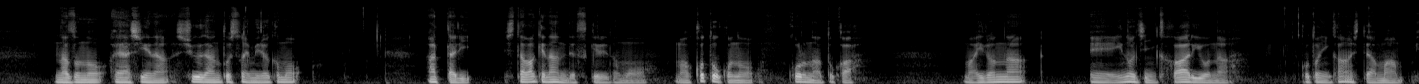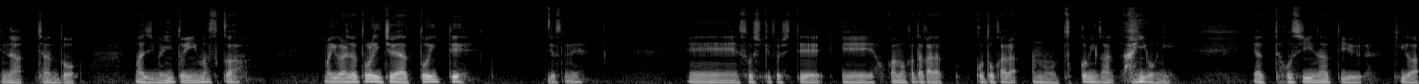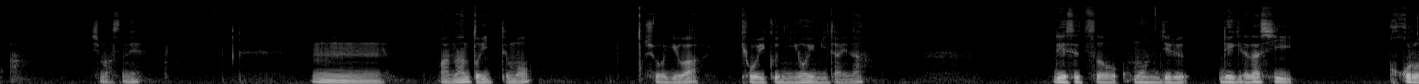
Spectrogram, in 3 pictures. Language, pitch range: Japanese, 90-105 Hz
